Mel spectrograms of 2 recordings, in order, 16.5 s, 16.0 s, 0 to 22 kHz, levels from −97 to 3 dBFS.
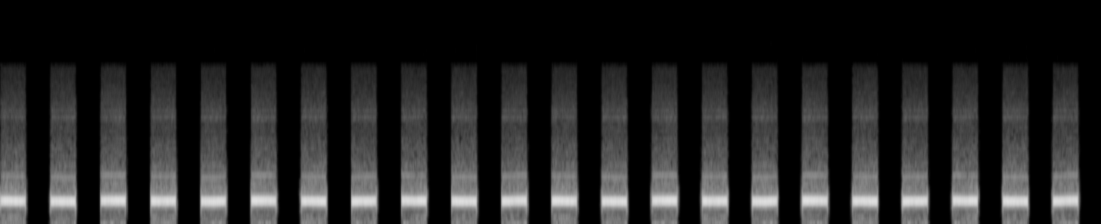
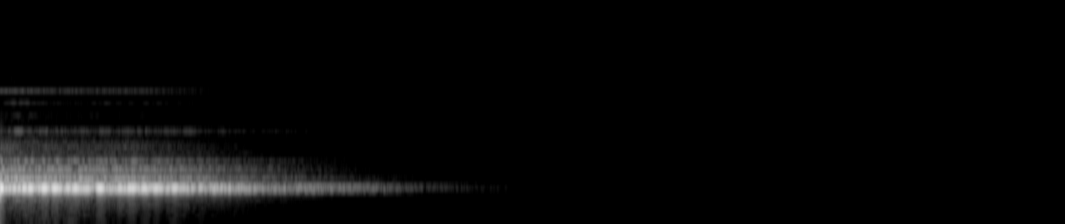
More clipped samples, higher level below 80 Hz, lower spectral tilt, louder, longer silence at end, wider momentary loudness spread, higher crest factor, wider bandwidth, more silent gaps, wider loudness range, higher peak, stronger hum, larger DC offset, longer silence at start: neither; first, -54 dBFS vs under -90 dBFS; first, -8.5 dB/octave vs -5.5 dB/octave; first, -17 LUFS vs -20 LUFS; second, 0.35 s vs 12.15 s; second, 9 LU vs 17 LU; second, 8 dB vs 26 dB; first, 2.9 kHz vs 2.1 kHz; neither; second, 0 LU vs 21 LU; second, -8 dBFS vs -2 dBFS; neither; neither; about the same, 0 s vs 0 s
